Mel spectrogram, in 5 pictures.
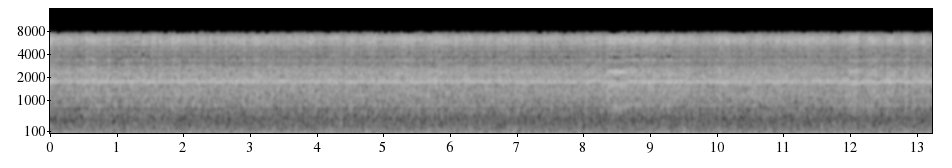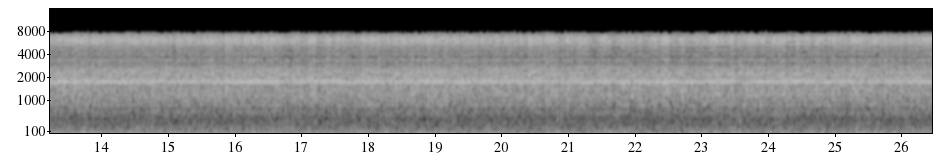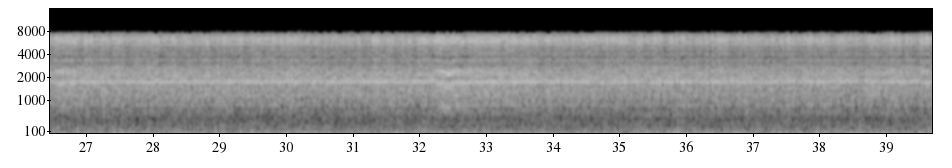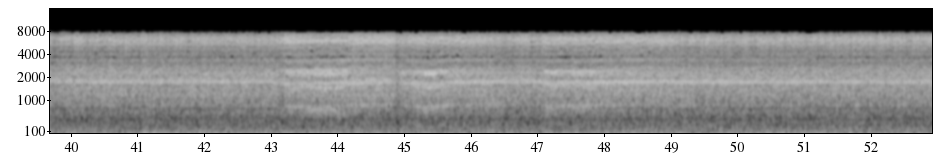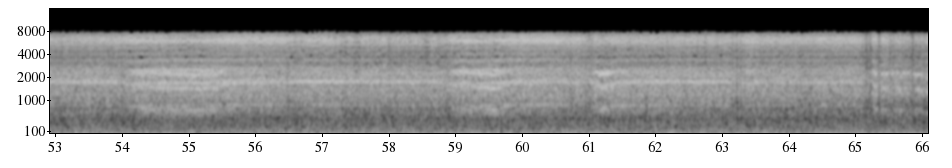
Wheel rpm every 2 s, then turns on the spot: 230, 230, 230, 230, 230, 230, 230, 230, 230, 230, 230, 240, 230, 230, 230, 230, 230, 230, 230, 230, 230, 230, 220, 230, 230, 230, 230, 220, 230, 230, 220, 230, 230.
none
